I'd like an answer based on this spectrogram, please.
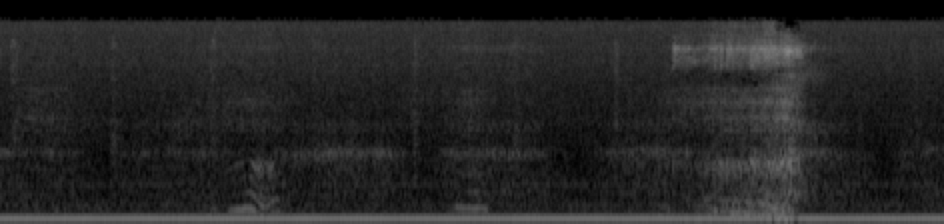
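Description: Loud, rough snoring from a sleeping adult, with a steady low hum in the room.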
